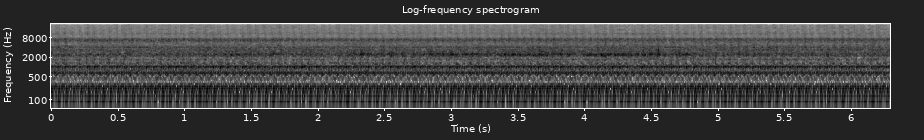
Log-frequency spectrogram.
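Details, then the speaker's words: Repaired 400V V-twin air compressor, about ten years old and lightly used, formerly not making pressure: steady even pumping about two beats a second with smooth motor hum, no knock or hiss, reaching 120–140 psi; repair successful. "okay we're getting 140 psi now it's so pressure especially the tank like that well it's working I think we're calling out of success happy days"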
